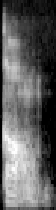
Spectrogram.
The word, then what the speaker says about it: gall: 그래서 gall, gall, gall.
